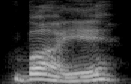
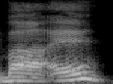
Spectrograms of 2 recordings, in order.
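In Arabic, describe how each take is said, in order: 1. بعد الحركة صوت ياء. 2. بعد الحركة حرف حلقي. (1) "نقول باي" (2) "بدلا من باء"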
